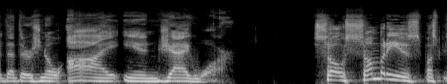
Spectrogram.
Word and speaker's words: Jaguar: So maybe it's in a promo that says Jaguars. It's not Jaguar either. It's Jaguar. That's how it's pronounced. That's the correct pronunciation.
